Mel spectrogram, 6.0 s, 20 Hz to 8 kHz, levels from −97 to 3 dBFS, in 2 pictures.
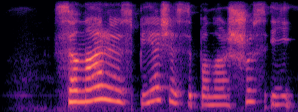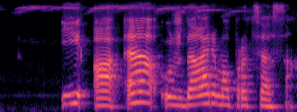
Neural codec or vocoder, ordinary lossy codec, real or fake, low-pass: none; Opus, 24 kbps; real; 7.2 kHz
